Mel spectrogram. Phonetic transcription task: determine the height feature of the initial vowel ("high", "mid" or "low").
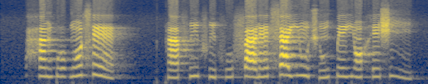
low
